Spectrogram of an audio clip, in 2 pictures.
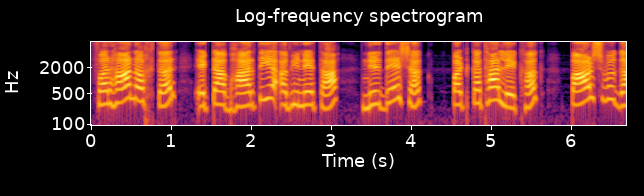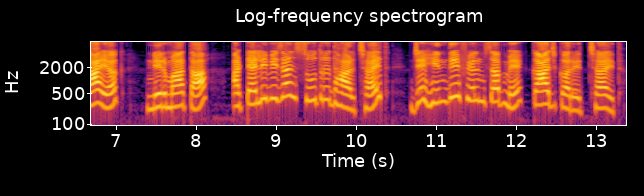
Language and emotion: Maithili, neutral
